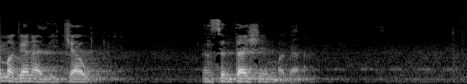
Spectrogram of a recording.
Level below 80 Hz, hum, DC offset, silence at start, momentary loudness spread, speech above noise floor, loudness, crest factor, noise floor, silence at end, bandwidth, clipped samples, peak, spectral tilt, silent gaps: -64 dBFS; none; under 0.1%; 0 s; 18 LU; 31 dB; -22 LUFS; 22 dB; -52 dBFS; 1.5 s; 8.4 kHz; under 0.1%; -2 dBFS; -5.5 dB/octave; none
